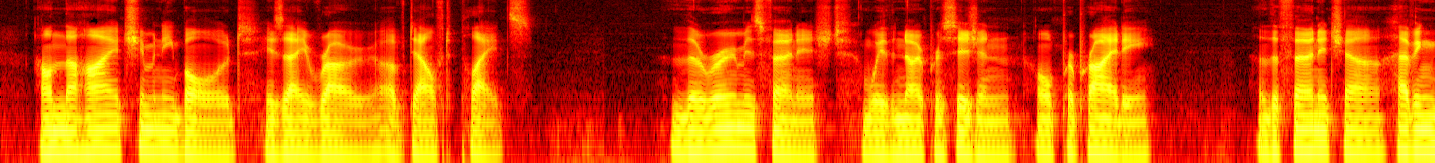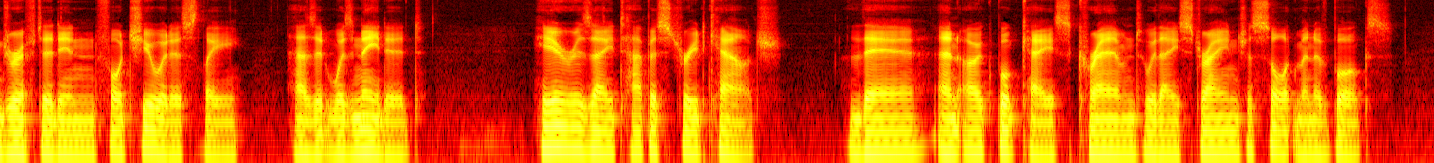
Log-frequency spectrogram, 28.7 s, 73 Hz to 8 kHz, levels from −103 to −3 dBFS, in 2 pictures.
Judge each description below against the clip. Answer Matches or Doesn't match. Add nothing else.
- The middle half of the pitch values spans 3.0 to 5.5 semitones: Doesn't match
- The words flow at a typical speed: Doesn't match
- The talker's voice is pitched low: Matches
